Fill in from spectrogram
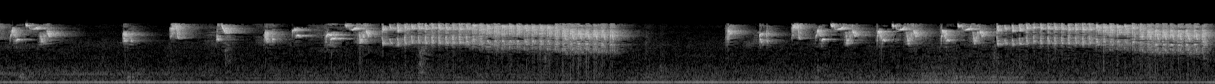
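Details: Long-tailed shrike delivering a loud song of imitated fighting calls: short sharp high notes in quick clusters, then extended harsh scratchy rattles, repeated twice over twelve seconds with a steady low electrical hum behind.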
